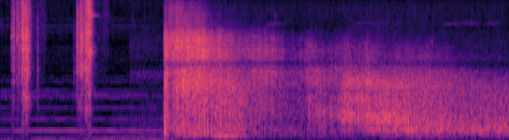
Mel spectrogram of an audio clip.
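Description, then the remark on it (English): A loud shotgun blast, fired through the doors of the Heinel Mausoleum at Highland Lawn and damaging the mausoleum and its dog statue, bursts out with a sharp crack and a long, rumbling roar that lingers, preceded by two brief clicks like a gun being readied. No one speaks. “Unfortunately, someone did not respect other people's property, and at one point the mausoleum and the dog were damaged with a shotgun blast through the doors.”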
